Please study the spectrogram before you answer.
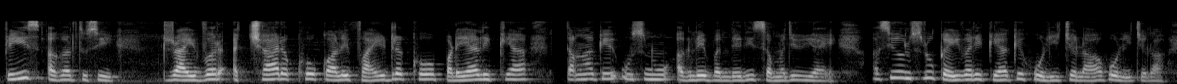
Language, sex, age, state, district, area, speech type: Punjabi, female, 45-60, Punjab, Amritsar, urban, spontaneous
